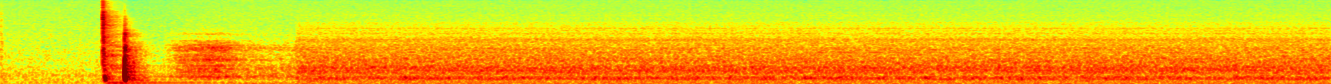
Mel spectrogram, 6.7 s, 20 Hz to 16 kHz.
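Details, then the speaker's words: Drake TR7 ham radio after replacing its noisy cooling fan with a new one: after the power-on click, a quiet steady airy hiss averaging about 50–51 dB, without the old fan's high-pitched whine; normal fan running. "so as you saw we were averaging somewhere around 50 or 51 decibels so not quite as quiet as i hoped it would be but this fan doesn't have that high pitched kind of noise to it that the old one did so it's a lot more tolerable from that regard"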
